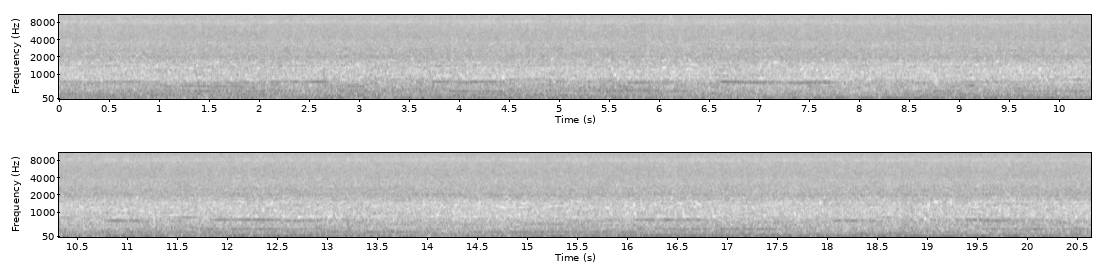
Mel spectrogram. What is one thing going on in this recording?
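An electric welding arc crackles and hisses steadily.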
